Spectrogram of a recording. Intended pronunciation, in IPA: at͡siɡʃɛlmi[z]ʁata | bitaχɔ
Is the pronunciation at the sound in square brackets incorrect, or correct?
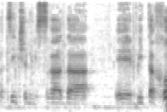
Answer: incorrect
